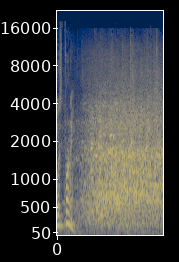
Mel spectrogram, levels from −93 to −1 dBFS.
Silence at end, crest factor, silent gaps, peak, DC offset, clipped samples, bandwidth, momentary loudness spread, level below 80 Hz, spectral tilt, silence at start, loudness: 0 s; 14 dB; none; -6 dBFS; under 0.1%; under 0.1%; 18 kHz; 9 LU; -50 dBFS; -3 dB/octave; 0 s; -19 LUFS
